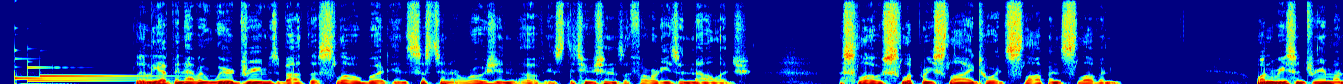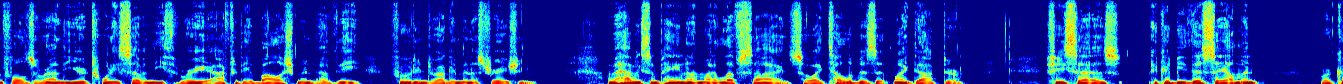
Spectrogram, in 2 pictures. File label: voiceover; Building Positive Digital Futures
